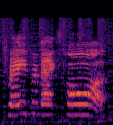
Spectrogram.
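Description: A woman singing three high, drawn-out notes, the last sliding down in pitch near the end, over background music with a steady beat.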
